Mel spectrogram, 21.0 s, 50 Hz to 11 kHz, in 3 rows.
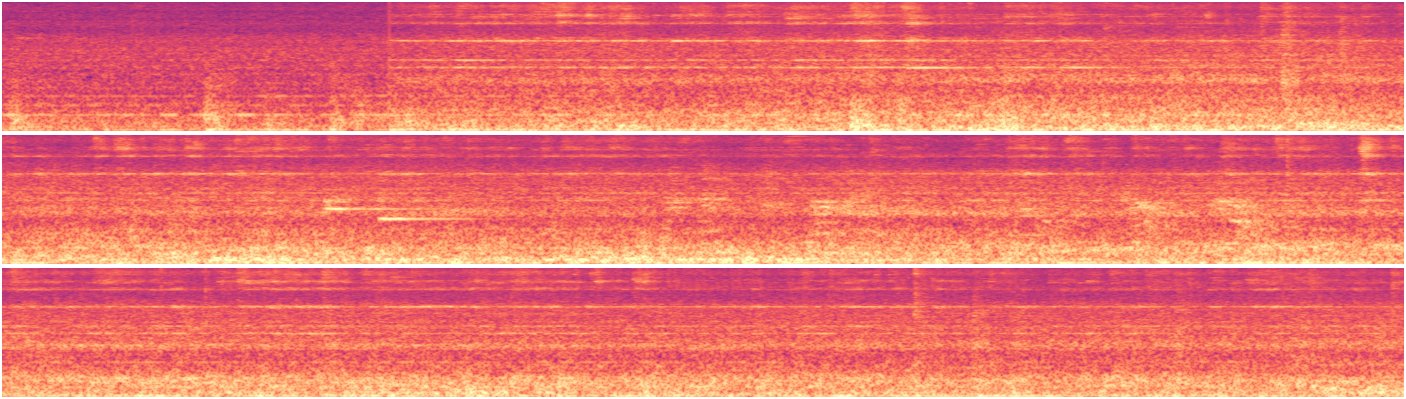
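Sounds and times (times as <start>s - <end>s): tram running rumble: 0.0s - 21.0s.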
